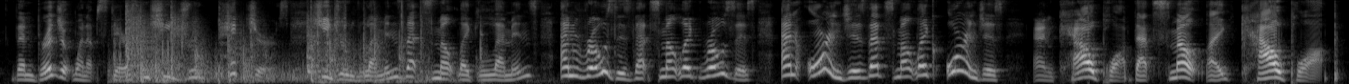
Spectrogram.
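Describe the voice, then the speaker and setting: A woman reading a children's picture book aloud in an expressive narrating style. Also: medium pitch, slow pace. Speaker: storybook reader.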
